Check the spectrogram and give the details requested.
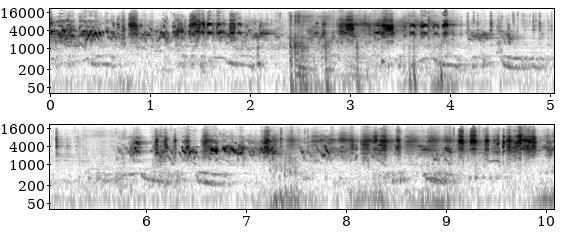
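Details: Budgies chirping: dense, high warbling chatter with rapid squeaks and trills throughout, briefly dipping near four seconds, while soft low cooing notes from another bird run underneath.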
